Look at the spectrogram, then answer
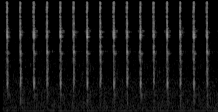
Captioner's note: ticking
